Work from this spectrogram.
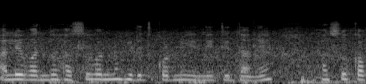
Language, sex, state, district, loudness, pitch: Kannada, female, Karnataka, Mysore, -26 LUFS, 210 Hz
